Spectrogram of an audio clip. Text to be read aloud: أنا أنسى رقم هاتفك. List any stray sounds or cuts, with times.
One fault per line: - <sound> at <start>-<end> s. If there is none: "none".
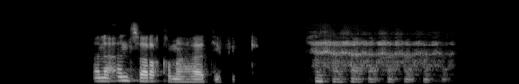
- laugh at 3.1-4.6 s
